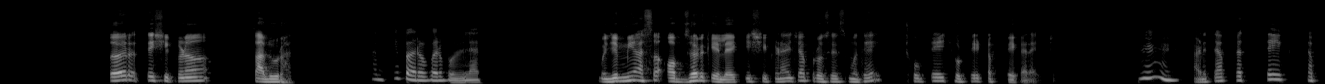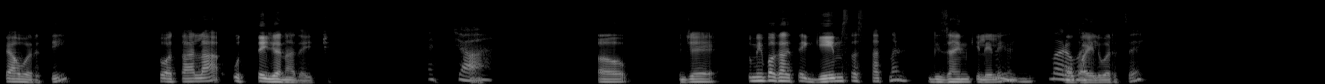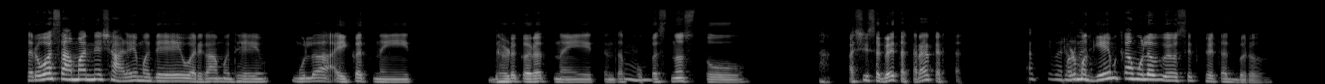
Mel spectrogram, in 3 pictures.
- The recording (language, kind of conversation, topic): Marathi, podcast, स्वतःच्या जोरावर एखादी नवीन गोष्ट शिकायला तुम्ही सुरुवात कशी करता?
- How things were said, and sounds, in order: other background noise; in English: "ऑब्झर्व"; other noise; chuckle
